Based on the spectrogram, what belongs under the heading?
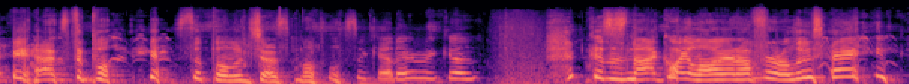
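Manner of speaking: high, giggling speech; words squeezed out between laughs; laughing while talking. Real, not acted. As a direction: talk through the giggles.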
